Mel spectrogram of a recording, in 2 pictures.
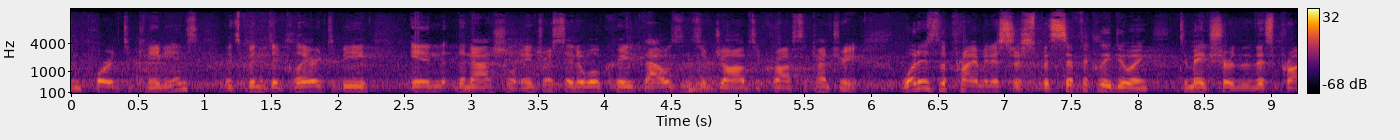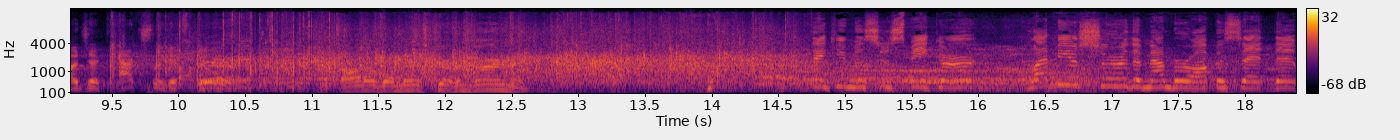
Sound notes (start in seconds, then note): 14.1 some Applause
